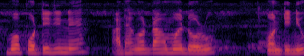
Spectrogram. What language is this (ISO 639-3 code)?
asm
